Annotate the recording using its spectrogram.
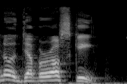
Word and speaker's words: Jodorowsky: It's a Jodorowsky film or something like that. He did another film called El Topo. – Jodorowsky.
